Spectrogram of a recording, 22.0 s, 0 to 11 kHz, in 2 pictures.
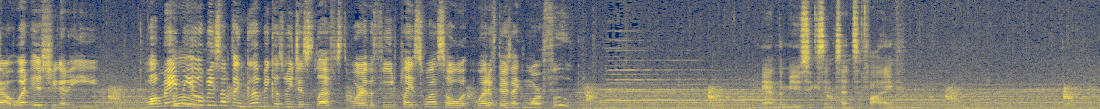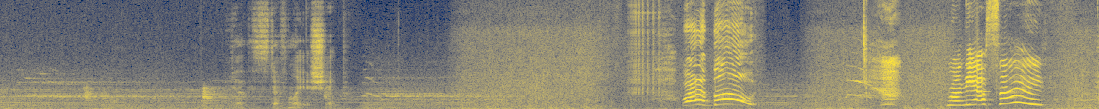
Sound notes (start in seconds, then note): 5.8 eerie music; 14.6 seagulls squawking; 14.6 ship horn blaring; 18.9 waves crashing; 19.6 gasping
